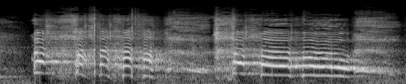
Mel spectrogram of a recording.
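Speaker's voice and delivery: high, long peals of hysterical laughter; hysterical giggling fit. Acted. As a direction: laugh uncontrollably, high and near tears. Giggling fit described and performed.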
